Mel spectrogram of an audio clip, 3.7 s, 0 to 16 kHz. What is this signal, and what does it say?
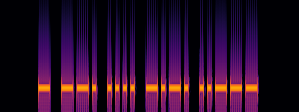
Morse code, heard as a keyed tone, about 25 wpm, 700 Hz. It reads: TGHC2
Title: Code Groups - 5 Letter:Numbers - 25wpm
